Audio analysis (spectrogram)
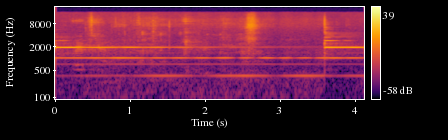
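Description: A struck gong rings with a steady, sustained shimmering tone, then is struck again near the end, renewing the ring. It is fairly loud, with no talking over it.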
